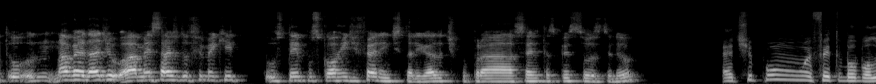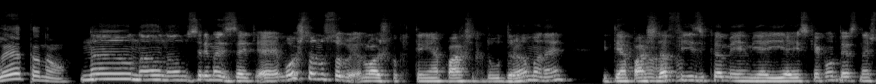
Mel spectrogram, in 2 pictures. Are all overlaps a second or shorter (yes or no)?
yes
